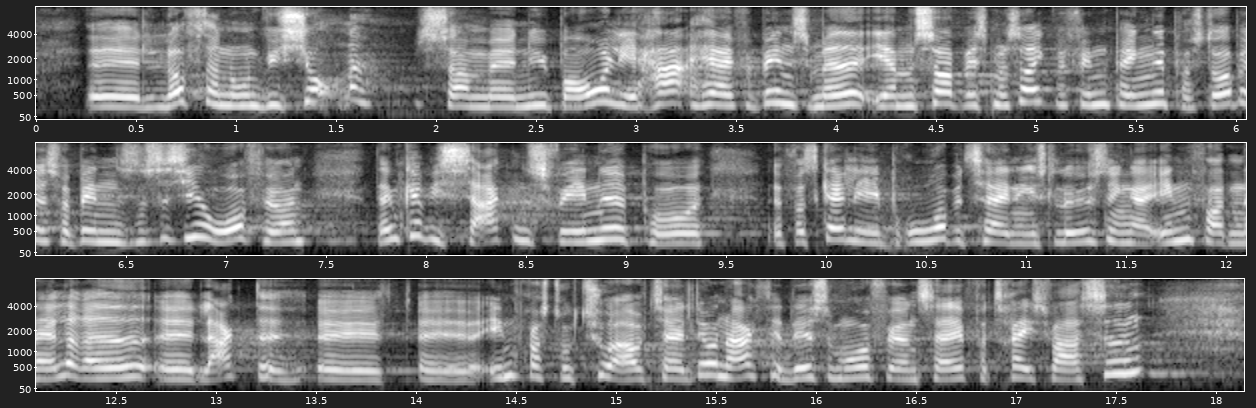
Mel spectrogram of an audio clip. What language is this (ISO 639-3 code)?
dan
